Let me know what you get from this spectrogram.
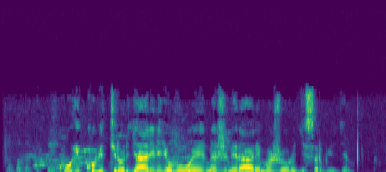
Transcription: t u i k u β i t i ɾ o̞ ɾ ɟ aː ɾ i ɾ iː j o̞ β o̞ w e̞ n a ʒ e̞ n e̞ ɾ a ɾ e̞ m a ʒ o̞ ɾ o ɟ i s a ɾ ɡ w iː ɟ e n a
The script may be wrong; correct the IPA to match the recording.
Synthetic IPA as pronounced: k u i k u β i t i ɾ o̞ ɾ ɟ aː ɾ i ɾ i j o̞ β o̞ w e̞ n a ʒ e̞ n e̞ ɾ a ɾ e̞ m a ʒ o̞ ɾ o ɟ i s a ɾ ɡ w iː ɟ e n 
